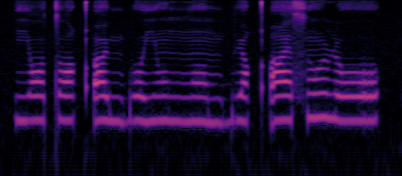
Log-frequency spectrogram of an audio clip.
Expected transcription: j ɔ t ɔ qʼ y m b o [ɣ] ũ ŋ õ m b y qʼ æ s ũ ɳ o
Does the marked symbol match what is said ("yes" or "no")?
no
